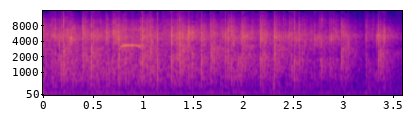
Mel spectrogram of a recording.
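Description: An audience applauds, a steady wash of many hands clapping for several seconds, with a low steady hum beneath and no voices.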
